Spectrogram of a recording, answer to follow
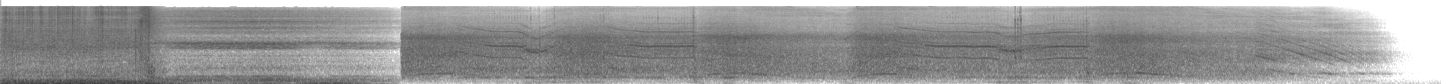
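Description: Corded hammer drill boring a spade bit down through nail-studded lumber. The motor's pitch dips and recovers again and again as the bit bites and frees. It opens with the loud tail of an intro whoosh and boom, and cuts off just before the end.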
